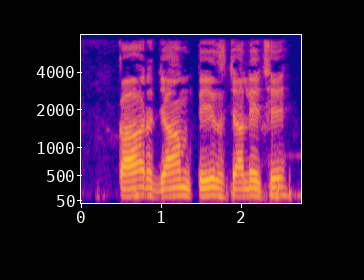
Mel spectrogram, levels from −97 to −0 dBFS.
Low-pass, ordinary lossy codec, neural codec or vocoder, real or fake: 7.2 kHz; MP3, 64 kbps; none; real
